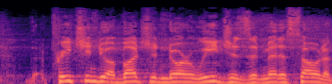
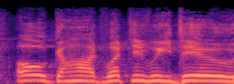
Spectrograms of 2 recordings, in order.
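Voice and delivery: comic dismay; 5 semitones higher than usual. Retold or imitated. Grandparents on day ten of babysitting, mock despair. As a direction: mock-desperate wail, pitched up.

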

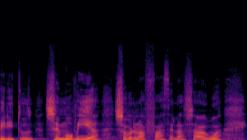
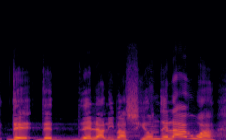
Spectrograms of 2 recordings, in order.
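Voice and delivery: usual speaking voice

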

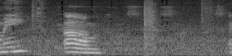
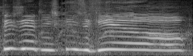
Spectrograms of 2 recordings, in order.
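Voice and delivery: high, slow, louder pet-talk; cooing at cat; 8 semitones higher, 5 dB louder, slower than usual. Real, not acted. Owner calling her cat Kisa, slow high pet talk. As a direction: stretch it out sweetly for the cat.

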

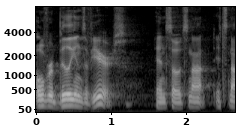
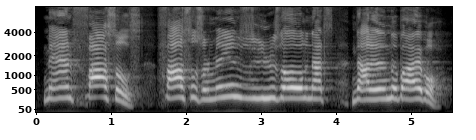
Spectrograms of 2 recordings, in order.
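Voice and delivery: put-on high, slow, bellowing drunk voice; drunk guy shouting; 12 semitones higher, 11 dB louder than usual. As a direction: bark it out like a drunk who thinks he has won. Drunk man argues fossils.

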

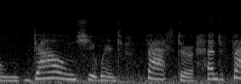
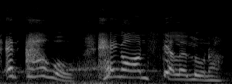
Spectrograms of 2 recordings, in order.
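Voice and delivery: alarmed mother bat; 7 semitones higher than usual. Acted. Mother Bat warns baby.

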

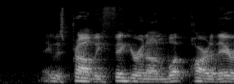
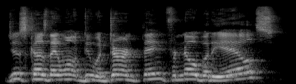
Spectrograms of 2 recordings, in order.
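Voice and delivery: whining; 9 semitones higher than usual. Acted. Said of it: "Pete whined".

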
